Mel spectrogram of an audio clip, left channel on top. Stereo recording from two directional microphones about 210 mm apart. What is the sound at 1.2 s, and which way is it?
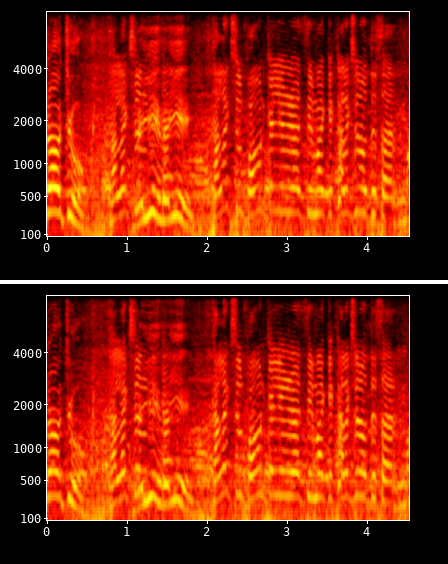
Speech, 30° left (ahead or behind).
